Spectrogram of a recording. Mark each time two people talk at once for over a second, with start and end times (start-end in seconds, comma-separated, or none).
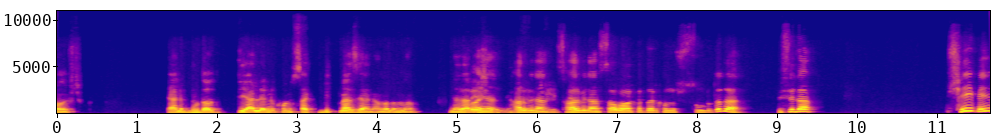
5.1-6.6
